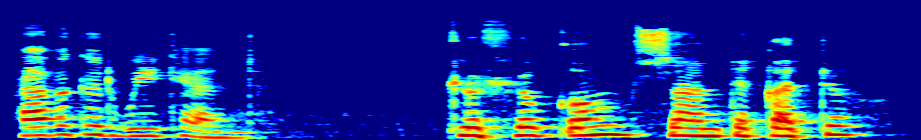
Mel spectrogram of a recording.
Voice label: Have a good weekend, Nuu-chah-nulth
